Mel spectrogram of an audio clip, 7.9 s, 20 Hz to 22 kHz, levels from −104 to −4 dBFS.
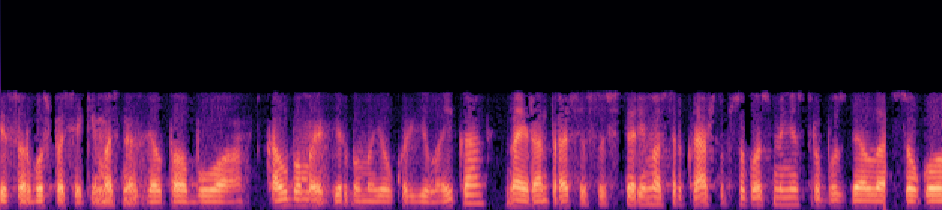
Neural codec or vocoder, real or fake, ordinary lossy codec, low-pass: none; real; AAC, 24 kbps; 3.6 kHz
